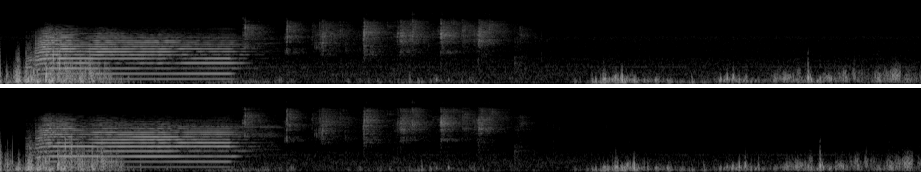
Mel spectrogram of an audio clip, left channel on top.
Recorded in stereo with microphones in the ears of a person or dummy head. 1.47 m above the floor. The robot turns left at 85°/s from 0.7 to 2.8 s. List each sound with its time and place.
0.2 s a trumpet: 45° left, 1.3 m; by 2.3 s 90° right, 1.3 m
2.4 s running footsteps: 15° right (ahead or behind), 1.5 m; by 5.3 s 5° right (ahead or behind), 4.5 m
